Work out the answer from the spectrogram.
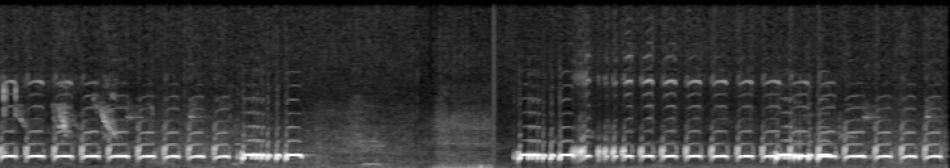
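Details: Local zebra dove in full song, kept as a lure to get other zebra doves singing: long runs of clipped, ringing coo notes about four per second, broken by occasional rolled trills and a pause with a brief rustling noise.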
